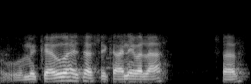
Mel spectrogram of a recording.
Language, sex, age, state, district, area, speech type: Hindi, male, 18-30, Bihar, Vaishali, rural, conversation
